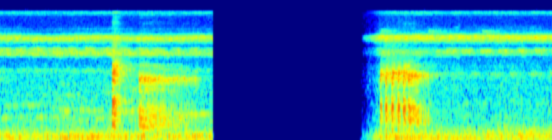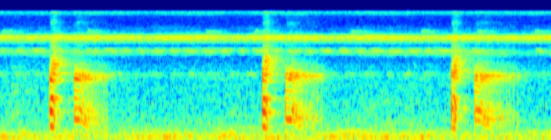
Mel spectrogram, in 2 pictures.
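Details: A Tokay gecko gives a series of paired calls, each a sharp crack followed by a rougher, longer croak, spaced about two to three seconds apart. A short silent gap falls early on; a persistent shrill background hum runs throughout.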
